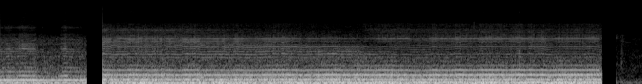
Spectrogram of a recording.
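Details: 2011+ Jeep Grand Cherokee WK2 driving: steady hollow whistling hum over road rumble, wind past a bubbled, lifted windshield lower cowl seal; fixed with black sealant.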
